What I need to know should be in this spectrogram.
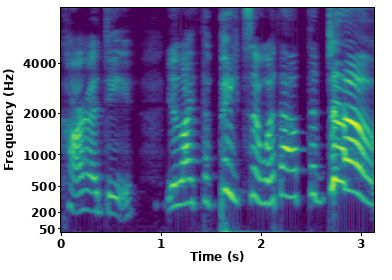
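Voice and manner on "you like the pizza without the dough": very loud, high-pitched chef-style shouting. Insulting someone named in a shout-out, in a Gordon Ramsay-style insult. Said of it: "insult them in a Gordon Ramsay-esque way".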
